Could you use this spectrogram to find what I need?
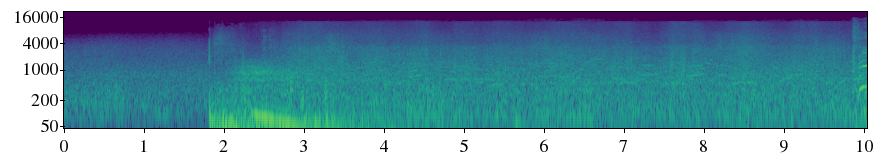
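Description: Water splashes and rushes against a sailing ship's hull.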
